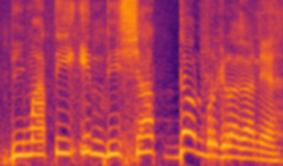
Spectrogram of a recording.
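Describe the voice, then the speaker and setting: A man with a very high voice breaks down a game in casual, slangy commentary. There is clear noise and clicking behind him. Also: animated, unhurried. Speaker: esports commentator.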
